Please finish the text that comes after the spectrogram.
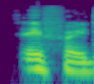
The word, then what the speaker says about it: Seyfried: I feel like I would pick Amanda Seyfried. Is that how you pronounce her last name? Seyfried, yeah.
